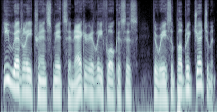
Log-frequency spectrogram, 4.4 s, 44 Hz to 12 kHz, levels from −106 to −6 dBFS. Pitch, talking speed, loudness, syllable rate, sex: 115 Hz, 150 wpm, -18 LUFS, 5.6 syllables/s, male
